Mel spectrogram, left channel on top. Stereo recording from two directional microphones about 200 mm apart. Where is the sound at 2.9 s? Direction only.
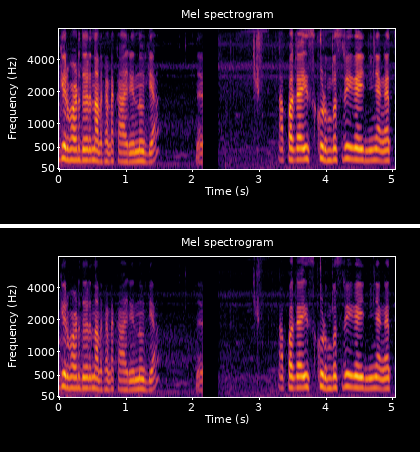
15° left (ahead or behind).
